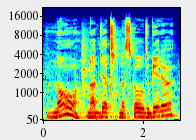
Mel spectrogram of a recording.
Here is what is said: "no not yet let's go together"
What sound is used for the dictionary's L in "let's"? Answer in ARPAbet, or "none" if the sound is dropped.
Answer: L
